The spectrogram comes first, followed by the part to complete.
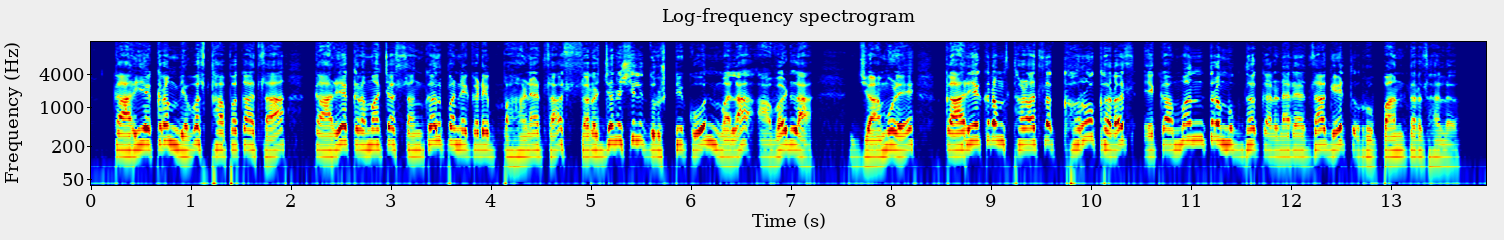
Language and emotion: Marathi, happy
